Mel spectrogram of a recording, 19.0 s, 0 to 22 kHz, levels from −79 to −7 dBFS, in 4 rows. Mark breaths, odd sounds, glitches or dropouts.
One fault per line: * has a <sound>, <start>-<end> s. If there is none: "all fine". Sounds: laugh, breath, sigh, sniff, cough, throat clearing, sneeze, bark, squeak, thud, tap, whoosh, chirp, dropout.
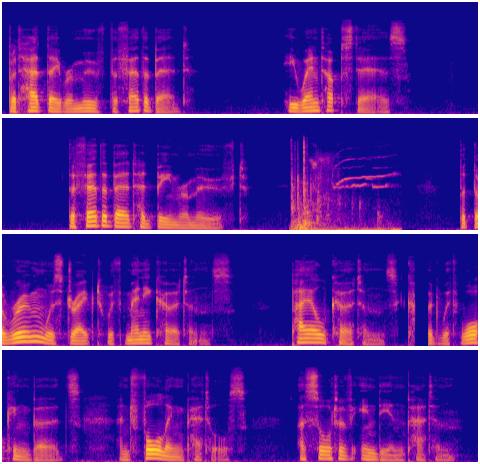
* has a squeak, 7.6-8.8 s
* has a dropout, 13.6-13.8 s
